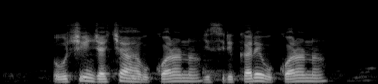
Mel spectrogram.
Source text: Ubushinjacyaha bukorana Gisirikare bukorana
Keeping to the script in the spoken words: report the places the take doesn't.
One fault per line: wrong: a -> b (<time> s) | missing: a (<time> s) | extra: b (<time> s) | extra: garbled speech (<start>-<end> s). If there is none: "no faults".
no faults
